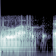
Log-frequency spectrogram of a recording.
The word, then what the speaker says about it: Love: And that's my name is spelled Damian, last name Love, L-O-V-E.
